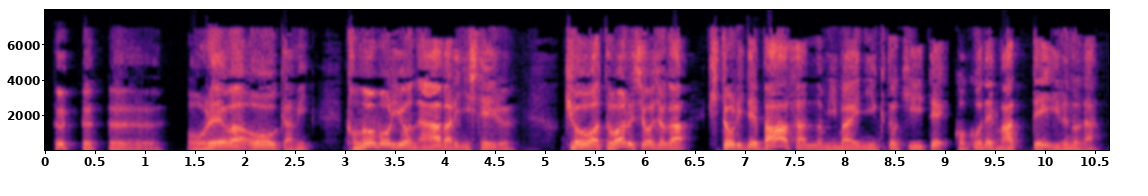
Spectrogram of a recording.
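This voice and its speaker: A man's voice: mid-range voice, animated, moderate pace. Man playing a swooping, theatrical villain wolf, lo-fi. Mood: gloating, scheming. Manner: theatrical, menacing chuckles and smooth-talking. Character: scheming male wolf villain, cocky but easily flustered. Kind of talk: amateur radio drama acting.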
